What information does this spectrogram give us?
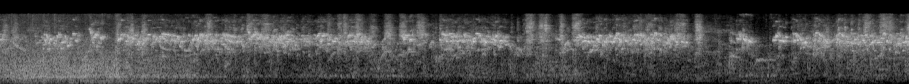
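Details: Budgerigars in a breeding cage, many birds chirping and chattering at once in a dense, continuous stream of bright, squeaky notes that never pauses, with brief louder squawks poking out of the flock noise.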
